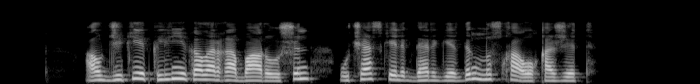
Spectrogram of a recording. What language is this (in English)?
Kazakh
